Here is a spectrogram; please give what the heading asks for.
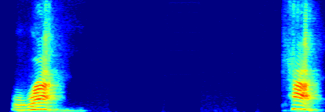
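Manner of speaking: Rat. Cat. with the tongue stopping on the T, no release; stopped final T. Shown as a demonstration. Teacher demonstrates stopped T on Rat. and Cat. for students. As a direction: model Rat. and Cat. cleanly, T held at the roof. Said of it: "My tongue touches when I say cat".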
